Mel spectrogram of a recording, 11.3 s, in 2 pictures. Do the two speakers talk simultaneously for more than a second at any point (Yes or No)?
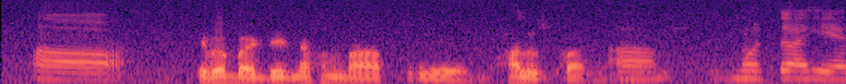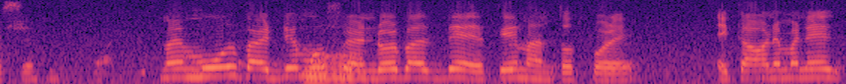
No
